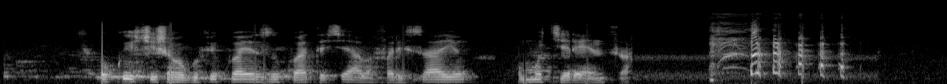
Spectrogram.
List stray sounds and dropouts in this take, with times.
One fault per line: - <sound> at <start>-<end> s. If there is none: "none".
- laugh at 7.1-8.6 s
